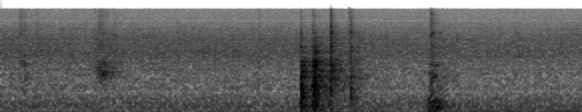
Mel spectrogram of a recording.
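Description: An egg knocked against the rim of a glass measuring cup and cracked open: a few sharp knocks about three seconds in and one more a second later. Under it, the faint steady sizzle of diced vegetables frying in a skillet.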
